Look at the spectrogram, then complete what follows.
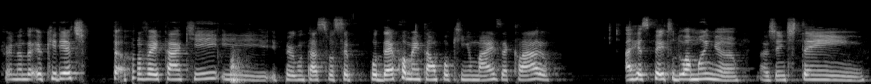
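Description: A woman host from Brazil asks a long question over a video call in a fairly high voice. She is polite and hesitant, restarting her phrases often. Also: fairly even intonation, normal speed, a little mellow. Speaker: event host asking questions. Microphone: earphone mic on a video call.

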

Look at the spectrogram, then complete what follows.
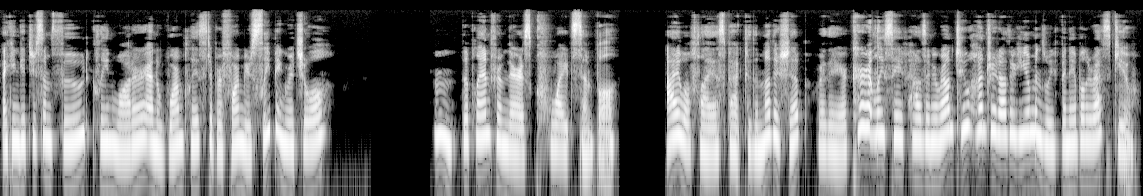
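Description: A sweet, earnest alien girl played by a woman with a fairly high voice. She is literal and naive about humans, hesitant yet gently reassuring. It is an ASMR roleplay with a very dry, room-free sound. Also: normal speed, no echo. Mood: happy, reassuring.

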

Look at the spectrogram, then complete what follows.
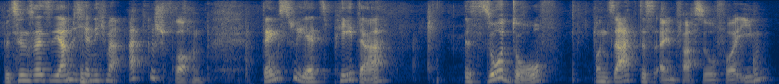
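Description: A man's voice: on the high side, sing-song, normal speed. A man co-hosting a podcast in casual debate, insistently repeating his point. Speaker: podcast co-host.

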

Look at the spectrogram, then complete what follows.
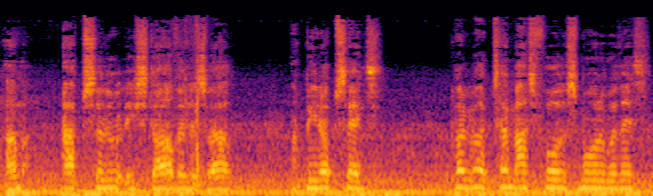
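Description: Hoarse truck driver vlogging from the cab, pitched a touch high, chatty and rambling; loud engine and road noise throughout. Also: male voice, level tone, normal speed. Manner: chatty, rambling, self-deprecating. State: hoarse, lost voice from a cough. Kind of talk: casual driving vlog. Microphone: dashcam-style camera in the cab.

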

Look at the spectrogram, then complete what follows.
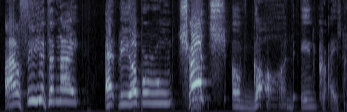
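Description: An older male bishop speaks in a high, gravelly voice, raspy and a little under the weather. He preaches emphatically from his desk, building to forceful peaks. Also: slow. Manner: emphatic, animated hand gestures. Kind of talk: invitation to a church service, preaching. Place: home office study with bookshelves. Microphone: lapel mic, seated at desk.

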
